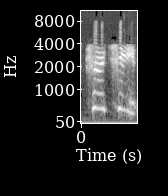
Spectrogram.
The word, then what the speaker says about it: Toochi: Yes, no, it's Toochi, that's correct.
